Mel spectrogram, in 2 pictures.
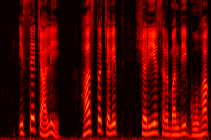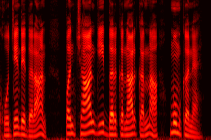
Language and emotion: Dogri, neutral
